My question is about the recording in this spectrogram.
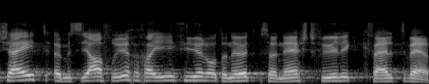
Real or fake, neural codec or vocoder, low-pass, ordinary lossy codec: real; none; 7.2 kHz; none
